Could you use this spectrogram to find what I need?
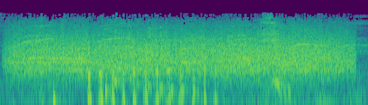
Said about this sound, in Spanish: Yo creo que nos merecemos un aplauso.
